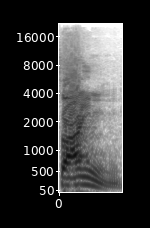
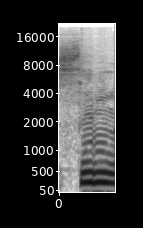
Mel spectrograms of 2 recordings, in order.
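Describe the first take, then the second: First: The vowel is an 'eye' sound. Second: The vowel is a short 'ee' sound. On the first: The speaker calls it right. "কিন্তু সাইন" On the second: The speaker calls it wrong. "এটা সিন না"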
